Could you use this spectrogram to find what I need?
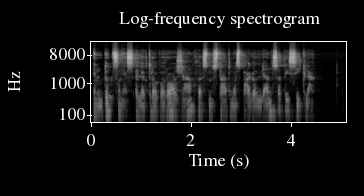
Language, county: Lithuanian, Kaunas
